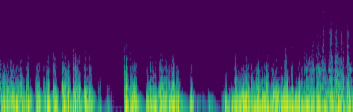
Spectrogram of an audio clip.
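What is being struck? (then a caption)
Metal mesh microphone grille. Fingernails scratch aggressively down the sides of a silver-black metal mesh microphone grille, producing rapid, deep, booming rumbles and thumps that sound close and muffled. Quick bursts of scratching come in fast runs with brief pauses, then settle into continuous rough scraping with a brighter hiss near the end.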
